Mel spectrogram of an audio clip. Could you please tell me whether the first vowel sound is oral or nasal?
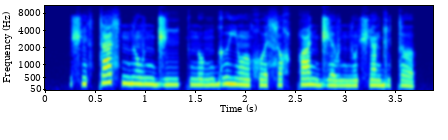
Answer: nasal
